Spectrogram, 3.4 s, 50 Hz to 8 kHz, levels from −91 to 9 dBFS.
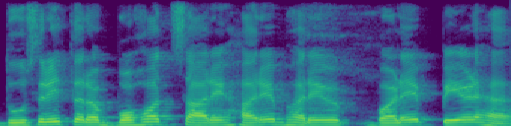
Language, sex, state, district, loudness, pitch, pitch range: Hindi, male, Jharkhand, Garhwa, -15 LUFS, 150 Hz, 145-160 Hz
